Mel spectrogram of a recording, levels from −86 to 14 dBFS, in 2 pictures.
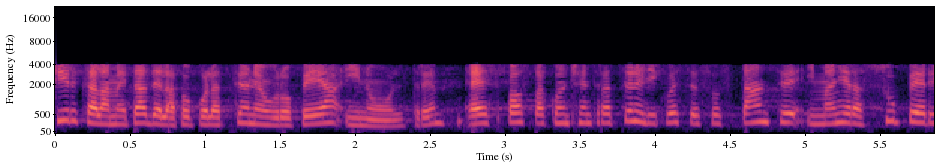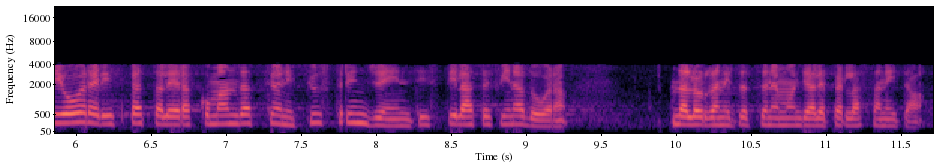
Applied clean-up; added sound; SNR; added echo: none; none; none; none.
